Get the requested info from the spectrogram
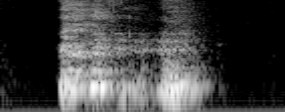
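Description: Two soft coughs or throat-clearings, short and about a second apart, in a quiet meeting room.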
